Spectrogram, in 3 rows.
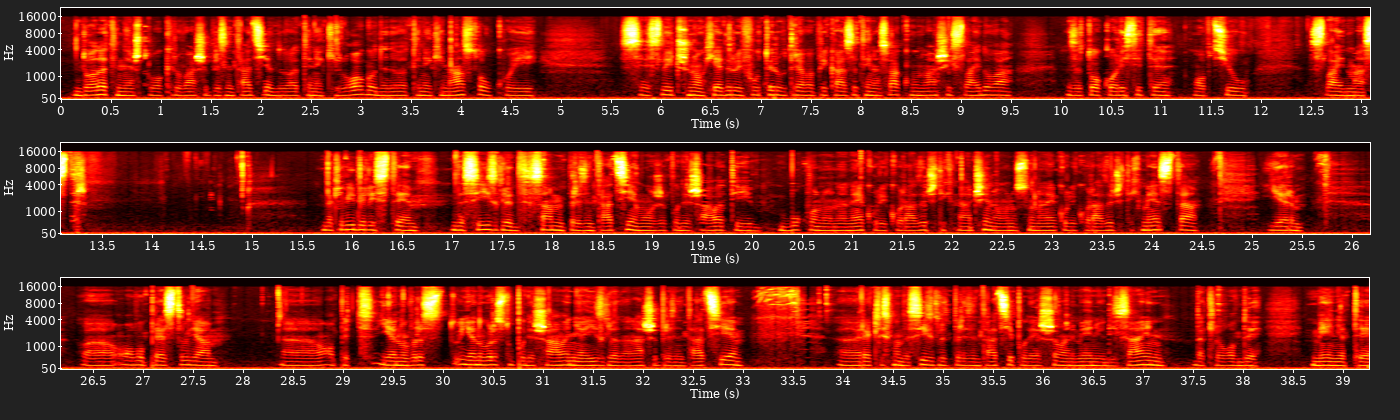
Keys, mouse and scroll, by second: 15.9-17.8 drag, 33.7 click, 37.6 click.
